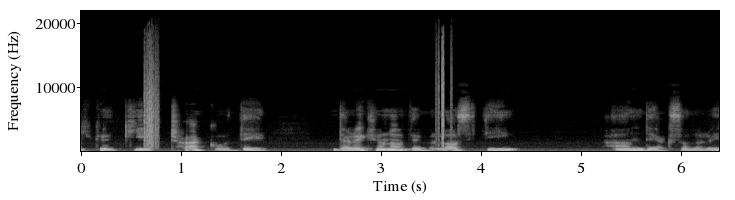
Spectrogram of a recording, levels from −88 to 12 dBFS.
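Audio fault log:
0.63 to 0.78 s and 3.54 to 3.73 s: cable scratch noise, two short bursts of dense, ragged crackle over the sound. The first is roughly as loud as the audio, the second a little quieter. These most likely come from a worn connector or lead being moved, with its contact resistance jumping erratically.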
